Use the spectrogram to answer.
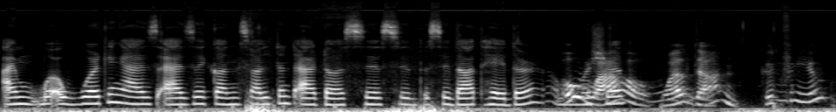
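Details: Woman who stammers, a member of a stammering association, speaking in a TV talk-show interview; stuttering.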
